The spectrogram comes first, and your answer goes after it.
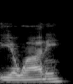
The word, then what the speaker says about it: Ioane: I found some Penn State analysts talking about it, and it was Oliva Vanga Ioane. And so I'm locking it in.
